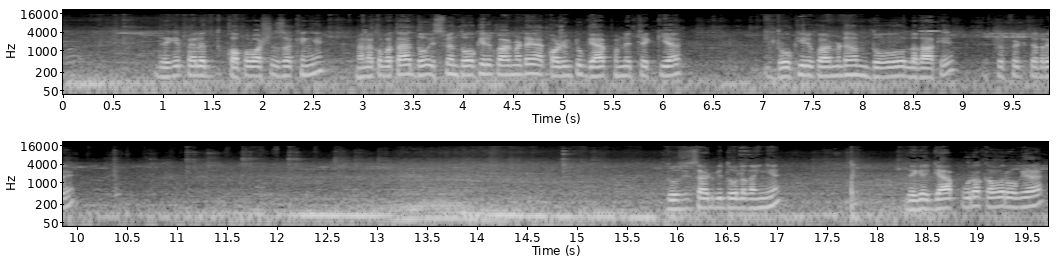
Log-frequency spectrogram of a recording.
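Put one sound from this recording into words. Metal parts clink and scrape softly as a pipe fitting is handled and screwed on.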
